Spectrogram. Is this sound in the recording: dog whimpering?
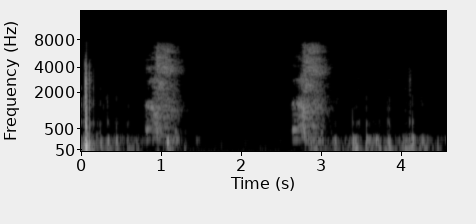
no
